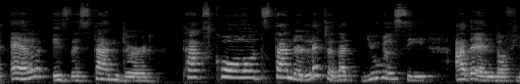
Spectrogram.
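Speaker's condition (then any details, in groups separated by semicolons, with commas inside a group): No condition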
